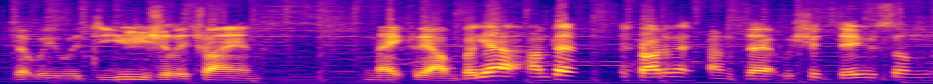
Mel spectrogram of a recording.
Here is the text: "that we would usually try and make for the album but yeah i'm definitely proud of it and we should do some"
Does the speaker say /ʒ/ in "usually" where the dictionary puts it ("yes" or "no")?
yes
